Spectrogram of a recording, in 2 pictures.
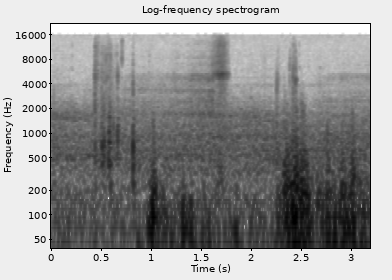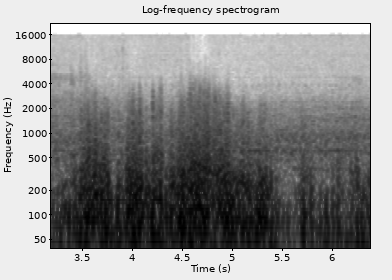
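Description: Wind buffeting the microphone in gusts, a low rumble that builds about two seconds in and eases shortly before the end, with a few faint clicks at the start.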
